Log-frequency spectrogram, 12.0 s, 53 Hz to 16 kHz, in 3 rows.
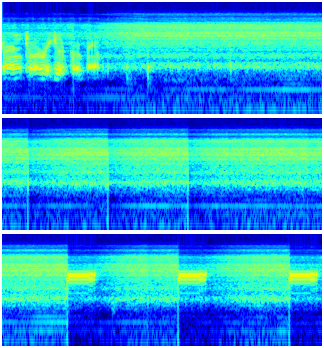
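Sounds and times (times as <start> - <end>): low hum: 0.0 - 12.0
radio static hiss: 0.0 - 12.0.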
